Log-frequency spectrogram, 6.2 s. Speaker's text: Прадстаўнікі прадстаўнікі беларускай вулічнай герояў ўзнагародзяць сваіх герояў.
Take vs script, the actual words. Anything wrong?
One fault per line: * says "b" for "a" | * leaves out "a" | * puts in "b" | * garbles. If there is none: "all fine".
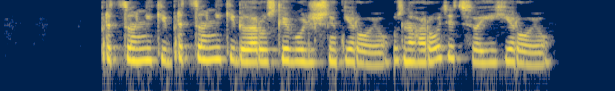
all fine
